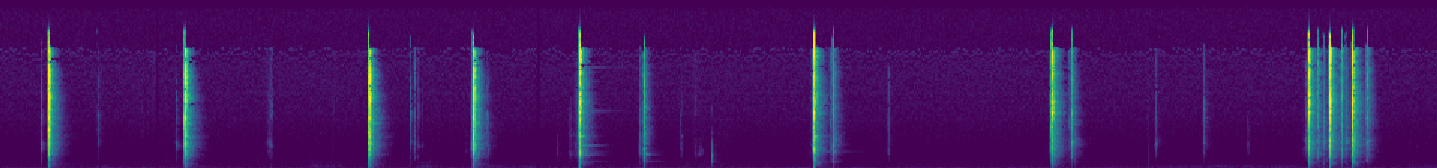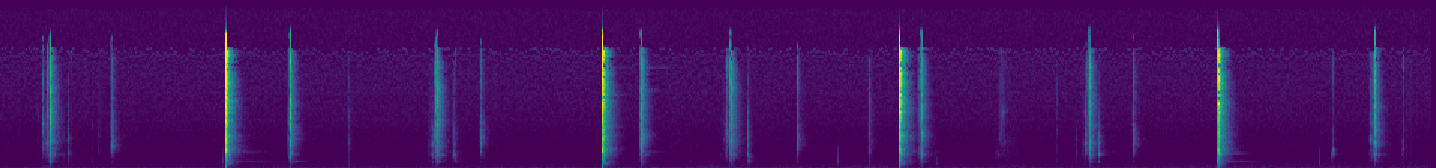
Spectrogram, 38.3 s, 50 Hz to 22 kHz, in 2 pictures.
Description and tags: Pistols dry firing
A Glock 17 and a Walther PPK being dry fired (the click a ampty gun makes).
click, dry-fire, glock, gun, out-of-ammo, OWI, pistol, sfx, sound-effect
